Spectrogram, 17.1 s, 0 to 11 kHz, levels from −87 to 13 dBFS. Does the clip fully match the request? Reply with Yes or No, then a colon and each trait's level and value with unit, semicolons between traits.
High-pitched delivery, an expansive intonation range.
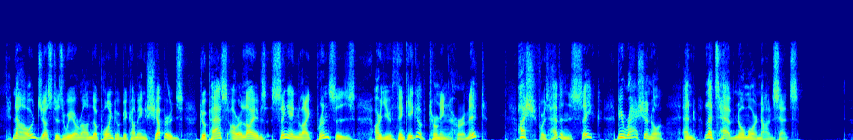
No: low, 120 Hz; wide, 7.2 semitones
